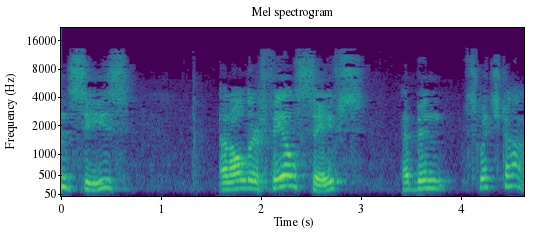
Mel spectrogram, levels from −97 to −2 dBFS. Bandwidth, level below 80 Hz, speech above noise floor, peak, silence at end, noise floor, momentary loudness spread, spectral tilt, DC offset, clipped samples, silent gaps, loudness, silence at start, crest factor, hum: 13 kHz; -78 dBFS; 31 dB; -8 dBFS; 0 s; -58 dBFS; 15 LU; -4 dB/octave; under 0.1%; under 0.1%; none; -27 LUFS; 0 s; 18 dB; none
